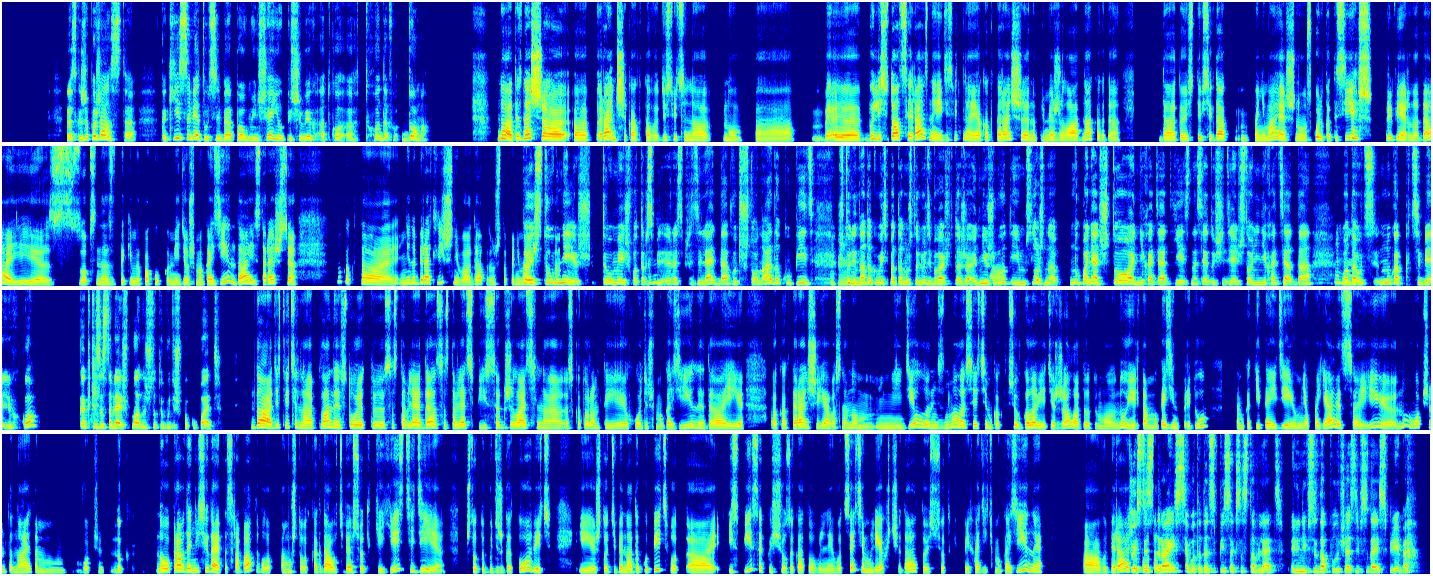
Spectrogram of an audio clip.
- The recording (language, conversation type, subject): Russian, podcast, Какие у вас есть советы, как уменьшить пищевые отходы дома?
- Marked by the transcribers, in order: other background noise; chuckle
